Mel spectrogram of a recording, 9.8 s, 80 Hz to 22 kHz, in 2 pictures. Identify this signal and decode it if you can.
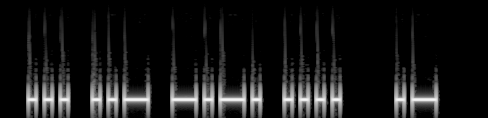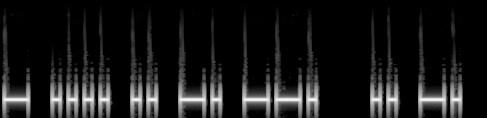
Morse code, heard as a keyed tone, about 15 wpm, 700 Hz. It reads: SUCH A THING IN
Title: Sentences from Top 1000 Words - Review Part 3 - 15wpm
